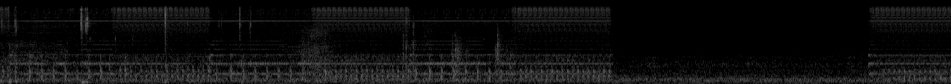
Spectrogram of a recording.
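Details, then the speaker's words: Small DC motor driven by Arduino through an L298N module, brought to full speed: steady whir with faint high electronic whine, running normally. "90 you can see it going fast One Direction slow the other then we'll bring the slower one right up to full speed"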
